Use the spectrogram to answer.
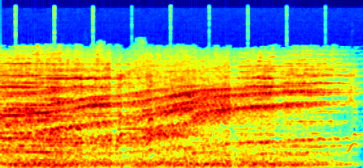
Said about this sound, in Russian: прозвучала именно так, как она звучит в фильме «Москва Кассиопея» с запуском двигателей стартующего космического корабля.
